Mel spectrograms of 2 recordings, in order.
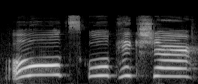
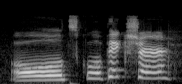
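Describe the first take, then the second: First: High, slow drawn-out voice; high silly voice. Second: Said in the usual way. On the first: Pretend. Repeats in a high put-on voice.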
